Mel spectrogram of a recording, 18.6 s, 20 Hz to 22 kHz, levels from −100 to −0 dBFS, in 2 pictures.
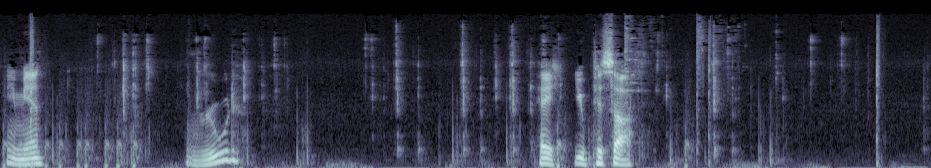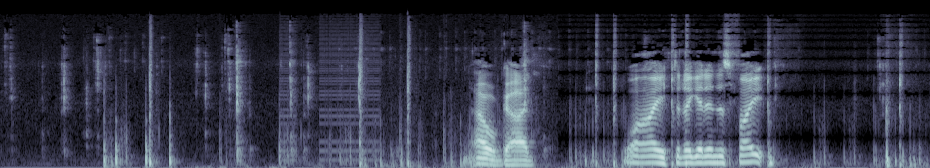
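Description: At 12.11 s a GSM phone buzz cuts in and lasts until 13.12 s. A 2G handset nearby sent radio bursts about 217 times a second. The audio circuit rectified those pulses into the signal path. The result is a hard, raspy buzz at 217 Hz, rich in harmonics. It sits about 31 dB below the program and has no relation to it. Its brief, on-off character points to a data transfer rather than a call.

From 14.90 s to the end, a channel delay causes comb filtering. One channel runs late by a fraction of a millisecond. When the two are summed to mono, shared content cancels at evenly spaced frequencies. The first notch falls somewhere around 700 Hz, with more above it. The sound turns hollow and phasey. The notches stay fixed in place throughout.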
